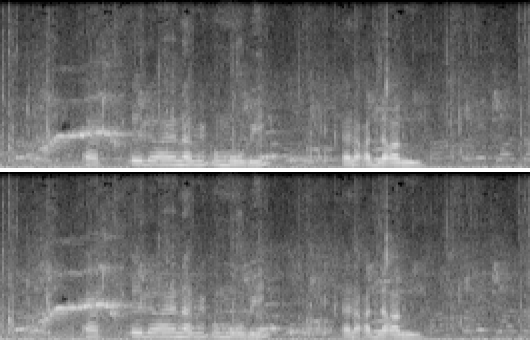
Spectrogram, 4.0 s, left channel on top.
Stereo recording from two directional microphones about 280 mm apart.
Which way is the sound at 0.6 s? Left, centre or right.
Centre.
